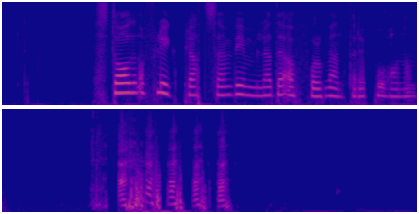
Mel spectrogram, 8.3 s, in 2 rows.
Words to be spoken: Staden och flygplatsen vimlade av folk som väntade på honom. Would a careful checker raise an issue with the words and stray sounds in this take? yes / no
yes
